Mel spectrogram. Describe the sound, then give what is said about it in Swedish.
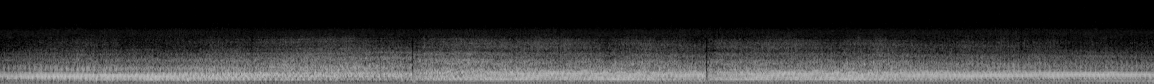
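Propeller engines of Swedish-built dive bombers taking off group after group, a loud, steady droning roar with strong humming tones that shift slightly partway through and hold without a break. “Det här är V-17, helt svenskbyggda störtbombplan som sagt. Lekmannen känner igen dem på deras långbyxor som de fäller upp när de väl kommit till luften. Grupp efter grupp startar och lyfter.”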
